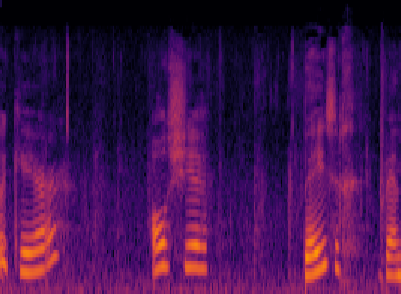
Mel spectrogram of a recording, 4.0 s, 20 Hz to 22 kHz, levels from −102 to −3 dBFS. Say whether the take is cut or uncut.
cut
